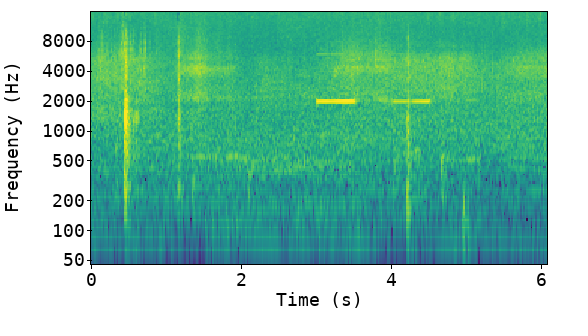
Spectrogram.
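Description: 2022 Hyundai Tucson power tailgate opening: two short warning beeps, about three and four seconds in, the second with the click of the latch releasing, then the faint hum of the electric motor as the tailgate lifts. Sharp clicks near the start, the loudest about half a second in.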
